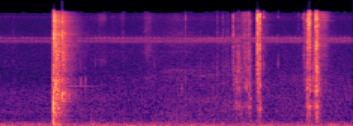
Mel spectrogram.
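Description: An Umarex cowboy-style airgun, rifle or revolver, fires sharp snapping shots outdoors: one loud crack, then a quieter pop and a close pair of shots later, over faint insect-like background hiss.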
